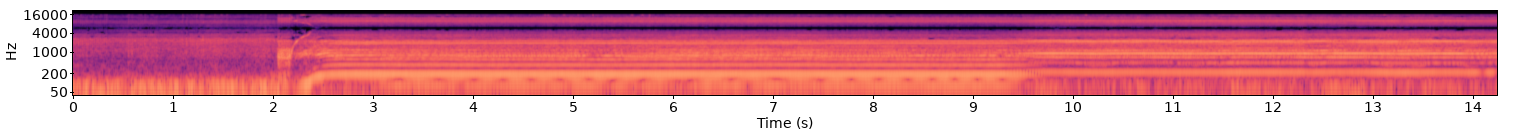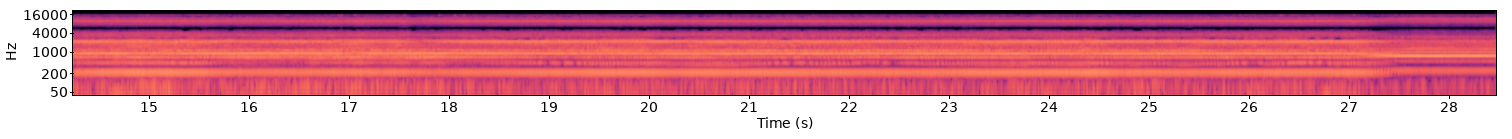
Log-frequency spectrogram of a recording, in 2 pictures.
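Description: Electric motor and propeller of a Beta 1400 RC plane. After a windy start it spins up with a quick rising whine about two seconds in. It then holds a steady whine, which steps to a higher pitch about ten seconds in and rises slightly again near the end.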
